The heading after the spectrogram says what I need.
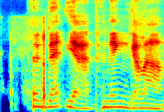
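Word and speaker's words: Penanggalan: I've never been able to pronounce it. by a Siamese vampire. Penengalan. Penengalan.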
